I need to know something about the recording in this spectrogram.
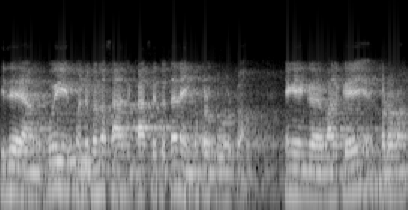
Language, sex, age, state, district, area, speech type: Tamil, male, 30-45, Tamil Nadu, Ariyalur, rural, spontaneous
